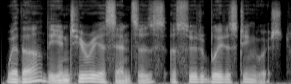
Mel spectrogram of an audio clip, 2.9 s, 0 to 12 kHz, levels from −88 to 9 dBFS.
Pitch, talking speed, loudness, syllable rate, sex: 100 Hz, 145 wpm, -17 LUFS, 6.2 syllables/s, male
